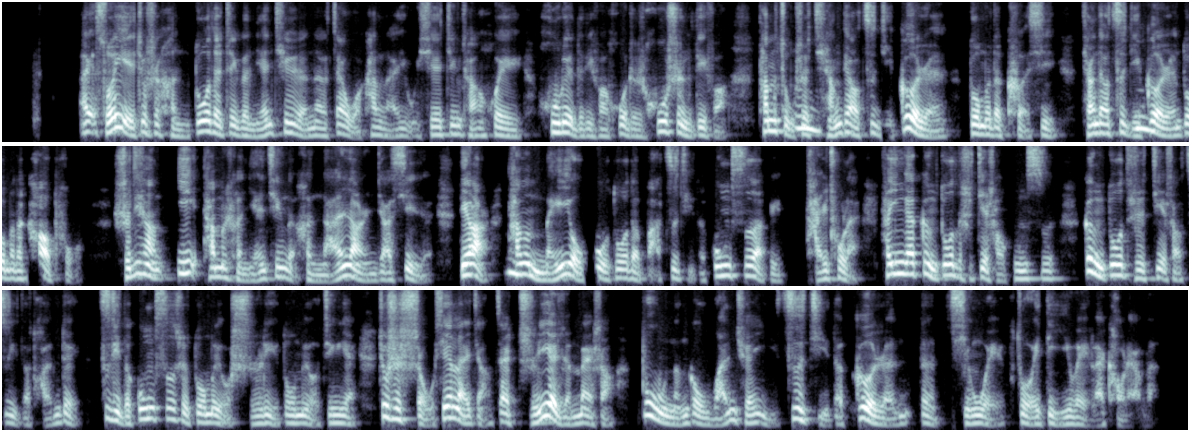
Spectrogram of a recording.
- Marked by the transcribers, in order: other background noise
- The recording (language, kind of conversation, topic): Chinese, podcast, 转行后怎样重新建立职业人脉？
